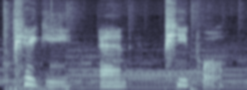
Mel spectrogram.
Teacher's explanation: as in piggy and people first thing you gotta do is press the lips slightly together then exert some effort as you blow them apart with a voiceless breath then finally pronounce the consonant loudly now what about the other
